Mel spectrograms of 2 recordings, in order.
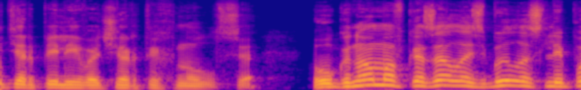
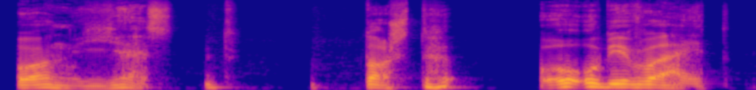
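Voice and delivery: dying gasps; slower than usual. Acted. Dying squire gasps out words.

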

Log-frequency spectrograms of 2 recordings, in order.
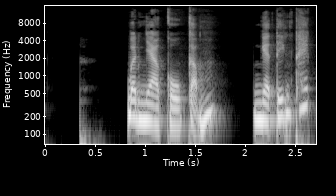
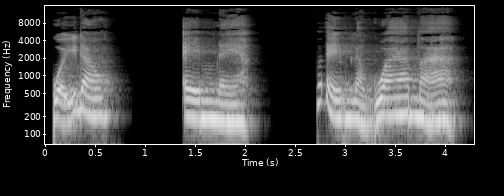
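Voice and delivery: soft, slow, eerie ghost voice; ghostly rasp; 4 dB quieter than usual. Acted. Ghost Hoa murmurs to husband Mận. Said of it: "thều thào".

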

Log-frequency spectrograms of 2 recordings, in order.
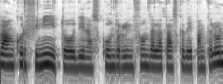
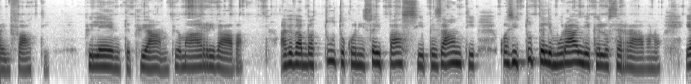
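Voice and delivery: plain reading voice

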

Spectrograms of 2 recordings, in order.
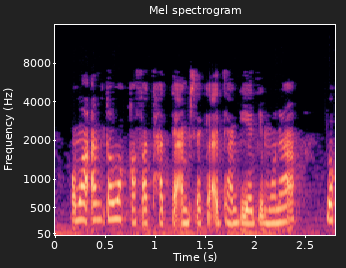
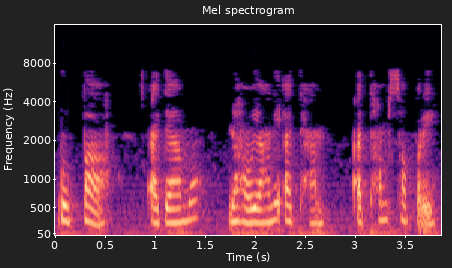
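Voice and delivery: usual speaking voice

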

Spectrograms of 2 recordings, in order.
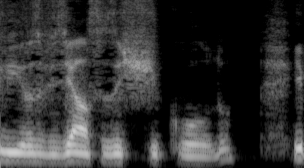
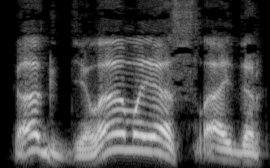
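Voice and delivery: playful, higher-pitched greeting; jocular; 7 semitones higher, 5 dB louder, slower than usual. A narrator's reading. Squeers greets the old woman Peg, jocular. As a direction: hail her jokingly, drawing out the end. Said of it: "шутливо сказал мистер Сквирс".

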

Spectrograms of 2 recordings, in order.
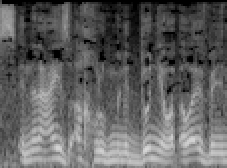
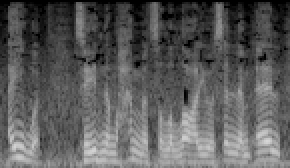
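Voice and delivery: ordinary talk

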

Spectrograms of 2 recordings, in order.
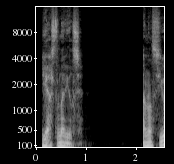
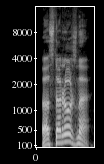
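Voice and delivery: shouted warning; 7 semitones higher, slower than usual. Acted. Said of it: "кричал Моро".

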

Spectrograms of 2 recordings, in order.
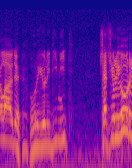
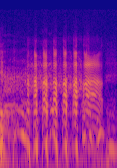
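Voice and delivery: soft, low tipsy laugh; low drunken chuckle; 5 semitones lower, 5 dB quieter than usual. Acted. (zacht dronken gegrinnik)

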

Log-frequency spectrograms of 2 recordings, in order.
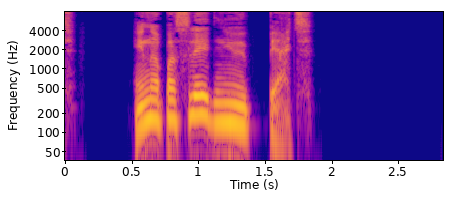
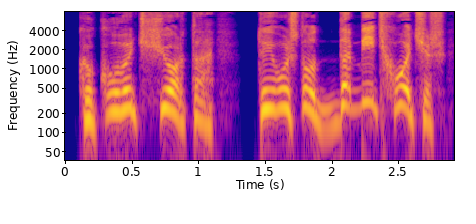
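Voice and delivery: higher, outraged protest; indignant; 11 semitones higher than usual. Acted. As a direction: demand answers in disbelief. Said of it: "возмутился Прохоров".

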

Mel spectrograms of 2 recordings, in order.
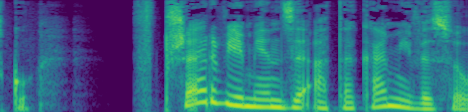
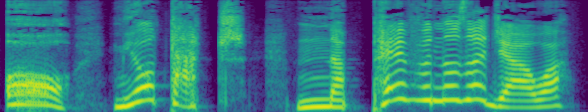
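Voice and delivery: loud, high, gleeful exclamation; thrilled and high-pitched; excited shout; 8 semitones higher, 8 dB louder, slower than usual. A narrator's reading. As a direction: cheer the idea on at full voice. Delighted friend shouting into phone.

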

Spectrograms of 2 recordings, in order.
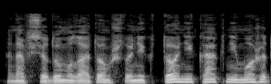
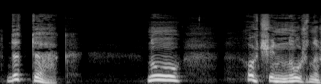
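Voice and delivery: put-on high, louder dismissive girl; playful scoff; 10 semitones higher, 4 dB louder, slower than usual. Наташа шутливо отмахивается от матери, высоко и звонко. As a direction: flick it away, high and bright.

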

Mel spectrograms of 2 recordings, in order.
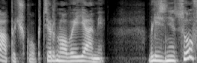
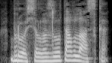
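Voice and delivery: ordinary delivery

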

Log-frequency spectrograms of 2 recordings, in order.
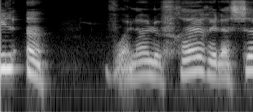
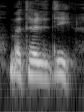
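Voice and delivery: plain reading voice

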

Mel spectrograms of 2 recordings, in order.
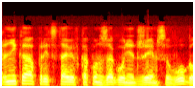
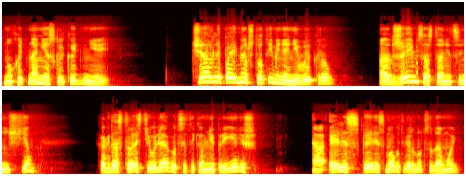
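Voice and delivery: higher-pitched, earnest persuading; persuasive; 6 semitones higher than usual. A narrator's reading. Girl bargaining with Edward for a few days, persuasive. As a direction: press the case in a raised pitch. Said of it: "звучал как можно убедительнее".

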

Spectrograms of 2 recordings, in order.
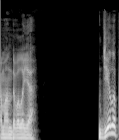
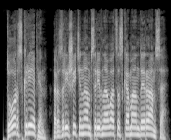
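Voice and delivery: put-on higher polite girl's request to the teacher; 8 semitones higher than usual. A narrator's reading. Student politely asks teacher to let them compete, higher voice. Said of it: "сказала я".

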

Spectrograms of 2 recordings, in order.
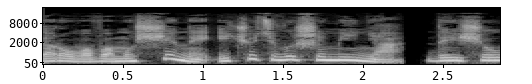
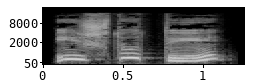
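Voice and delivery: slow, careful, high question; cautious; 7 semitones higher, much slower than usual. Acted. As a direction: ease the words out warily. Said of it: "осторожно выдавила она".

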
